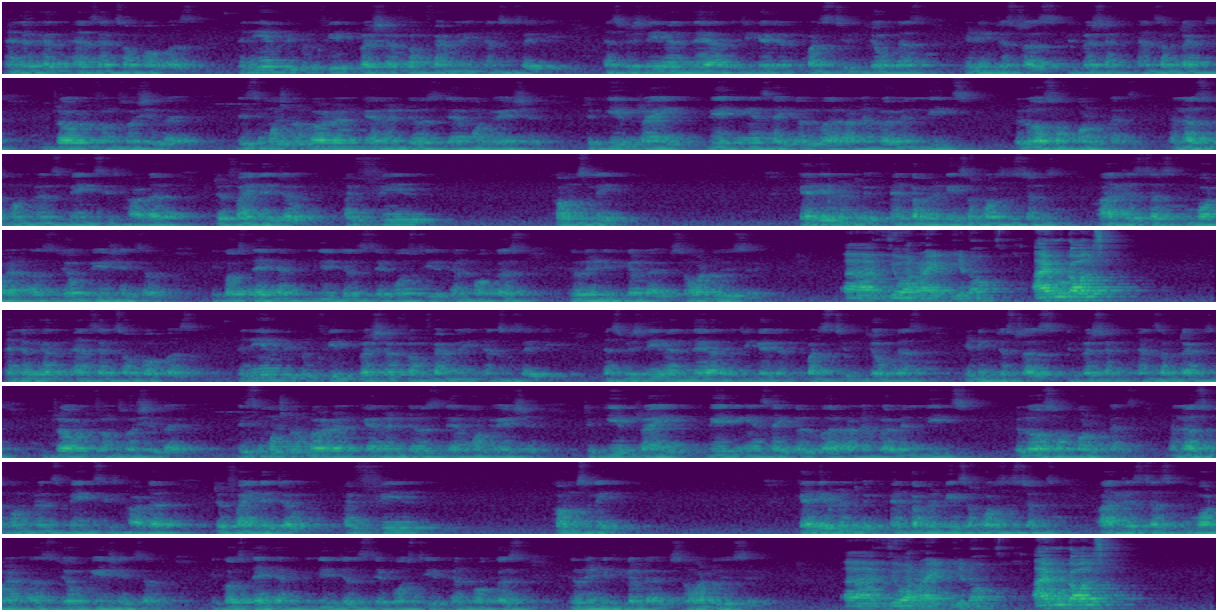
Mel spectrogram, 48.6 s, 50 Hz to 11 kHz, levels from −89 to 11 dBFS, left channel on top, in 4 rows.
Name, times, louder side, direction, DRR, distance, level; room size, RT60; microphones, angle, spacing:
voice 1, 0.0-1.9 2.3-5.6 6.0-9.2 9.6-12.1 12.5-14.0 14.5-17.5 18.0-21.8 22.3-23.4 23.8-26.0 26.4-27.3 27.7-28.5 29.8-30.5 32.2-34.8 35.2-38.1 38.5-41.6 42.1-44.0, equal, 25° right, -5 dB, 1.5 m, -34 dB
voice 2, 44.8-46.3 46.7-47.4, left 1 dB, 10° left, 1 dB, 0.5 m, -26 dB
5.2 x 4.0 x 2.4 m, 0.95 s
head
